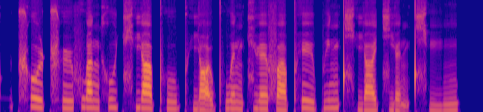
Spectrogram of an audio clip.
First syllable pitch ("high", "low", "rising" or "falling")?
falling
